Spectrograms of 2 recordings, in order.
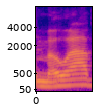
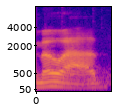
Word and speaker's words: Moab: Is it Moab? Is that how it's pronounced?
